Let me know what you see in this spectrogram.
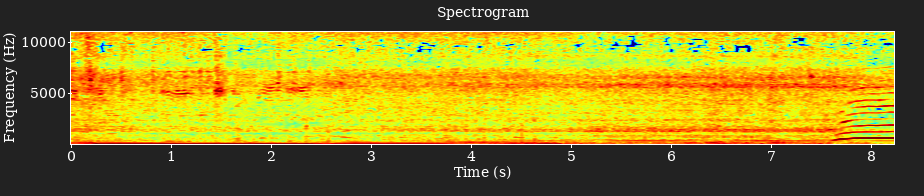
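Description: The supercharged inline-four engine of a tuned Kawasaki Z H2 SE, fitted with a ZX-10R muffler, running on a dyno at steady revs. The revs fall away about five seconds in. Near the end, a short tone rises and then holds for about a second.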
